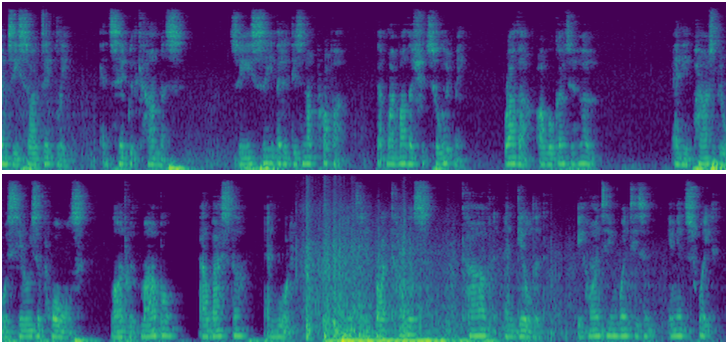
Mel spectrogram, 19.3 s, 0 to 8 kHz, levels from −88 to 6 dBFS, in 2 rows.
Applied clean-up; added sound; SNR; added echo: none; Thunder; 15 dB; reverberation time 0.3 s.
